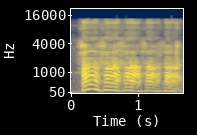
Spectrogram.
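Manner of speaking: hearty hero laugh fading down; a heroic laugh, not an evil one; good-guy laugh. Shown as a demonstration. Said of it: "There, that's how I laughed".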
